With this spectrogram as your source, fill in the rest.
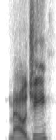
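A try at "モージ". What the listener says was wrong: Moji. Moji. It's like a longer O sound, I guess. Moji. Moji. Versus Moji.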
